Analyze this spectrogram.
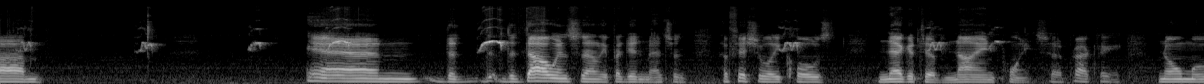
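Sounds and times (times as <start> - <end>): small bird chirping: 0.1 - 0.5, 1.3 - 1.7, 2.4 - 3.6, 4.8 - 5.2, 7.8 - 8.2, 9.2 - 10.4.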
